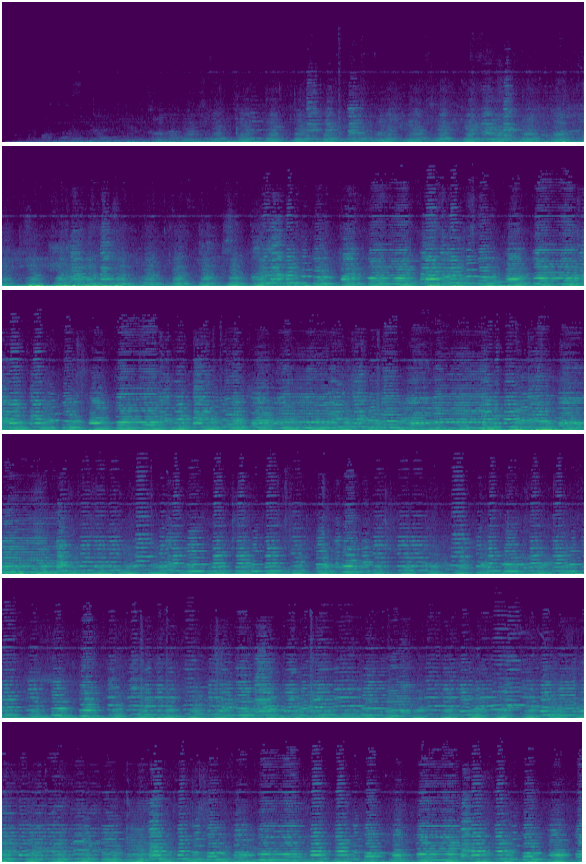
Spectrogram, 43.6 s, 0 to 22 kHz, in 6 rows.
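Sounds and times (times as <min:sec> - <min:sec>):
accordions playing a hanter dro: 0:01.9 - 0:43.6.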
